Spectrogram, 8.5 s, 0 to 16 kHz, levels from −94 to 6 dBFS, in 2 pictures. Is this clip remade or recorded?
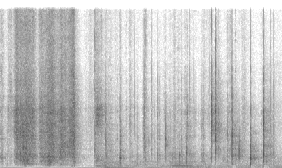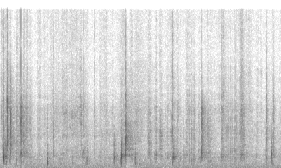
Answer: recorded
